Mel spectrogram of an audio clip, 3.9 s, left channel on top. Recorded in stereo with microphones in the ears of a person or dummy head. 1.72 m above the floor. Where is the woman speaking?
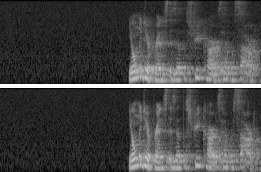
20° right (ahead or behind), 1.0 m; by 3.8 s 35° right (ahead or behind), 3.5 m.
